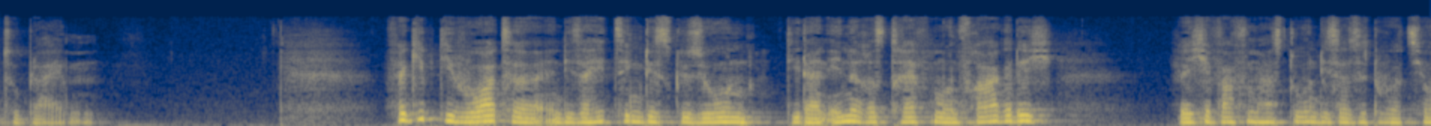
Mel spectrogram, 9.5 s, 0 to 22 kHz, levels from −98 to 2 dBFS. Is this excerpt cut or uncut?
uncut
